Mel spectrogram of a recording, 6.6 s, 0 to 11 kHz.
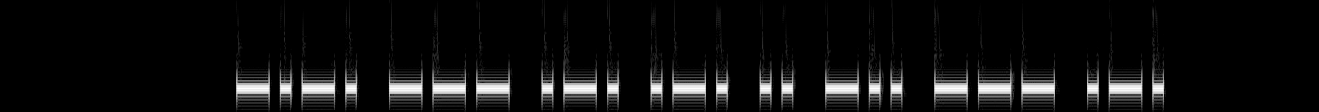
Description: Morse code, heard as a keyed tone, about 22 wpm, 700 Hz. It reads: CORRIDOR
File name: practice / 22wpm / Eight Letter Words - 22wpm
